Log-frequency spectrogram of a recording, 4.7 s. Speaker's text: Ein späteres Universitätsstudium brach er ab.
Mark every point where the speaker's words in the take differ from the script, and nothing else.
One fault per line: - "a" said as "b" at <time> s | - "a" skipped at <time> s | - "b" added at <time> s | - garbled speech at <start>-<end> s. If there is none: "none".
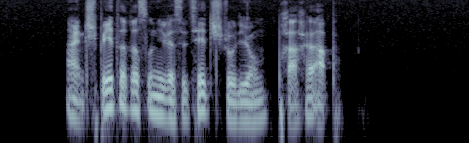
none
